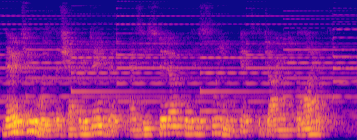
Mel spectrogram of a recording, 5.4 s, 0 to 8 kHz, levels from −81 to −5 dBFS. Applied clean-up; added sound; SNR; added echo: none; Clock; 17 dB; reverberation time 2.2 s.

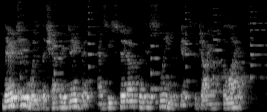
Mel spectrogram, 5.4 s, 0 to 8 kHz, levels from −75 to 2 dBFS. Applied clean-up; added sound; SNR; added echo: classical method WPE with log-MMSE.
